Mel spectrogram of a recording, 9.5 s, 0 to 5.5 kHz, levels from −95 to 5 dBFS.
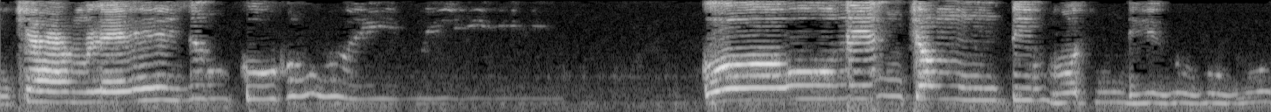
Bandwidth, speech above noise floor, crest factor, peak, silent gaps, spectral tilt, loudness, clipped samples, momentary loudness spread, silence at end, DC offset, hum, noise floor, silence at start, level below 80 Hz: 5.4 kHz; 37 dB; 18 dB; 0 dBFS; none; -2 dB/octave; -16 LUFS; under 0.1%; 19 LU; 0 s; under 0.1%; none; -54 dBFS; 0 s; -52 dBFS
